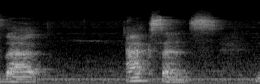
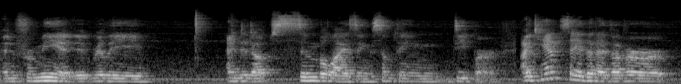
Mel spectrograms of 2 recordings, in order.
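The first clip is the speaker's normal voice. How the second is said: ordinary talk, nothing marked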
